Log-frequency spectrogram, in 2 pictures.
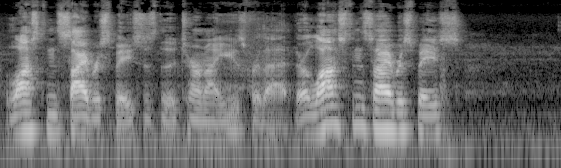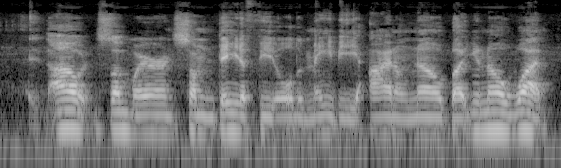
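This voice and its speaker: A man's voice: medium pitch, darkish tone. A man speaking casually and unscripted to his viewers in a vlog, rambling earnestly and repeating himself for emphasis. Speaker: video creator speaking to viewers. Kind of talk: casual unscripted vlog monologue, pep talk.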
